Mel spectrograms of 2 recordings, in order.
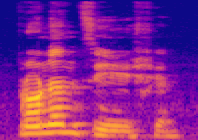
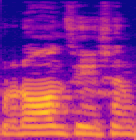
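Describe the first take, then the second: First: The second syllable sounds like 'nun'. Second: The second syllable sounds like 'noun'. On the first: The speaker calls it right. "एन यू एन है। This is प्रोनाउंसिएशन" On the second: The speaker calls it wrong. "कई लोग इसको प्रोनाउंसिएशन प्रोनाउंसिएशन करके बोलते हैं"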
